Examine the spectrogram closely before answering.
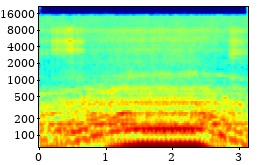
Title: Help!? Rattle/noise When Idle Bmw 3 Series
